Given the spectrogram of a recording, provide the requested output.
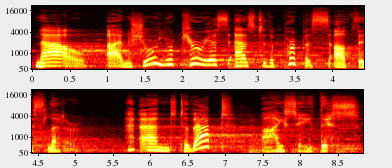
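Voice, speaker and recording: A woman playing a sly, theatrical elderly master reading a letter in a game, slow and dramatic, with a creaky voice. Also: medium pitch, sing-song, pushed and bright, exaggerated voice. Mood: mysterious, commanding. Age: older. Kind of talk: letter read aloud in game voice acting. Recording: long reverb over music.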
